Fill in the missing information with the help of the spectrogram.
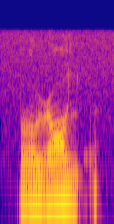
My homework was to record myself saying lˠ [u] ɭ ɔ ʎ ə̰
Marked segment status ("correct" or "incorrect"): correct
